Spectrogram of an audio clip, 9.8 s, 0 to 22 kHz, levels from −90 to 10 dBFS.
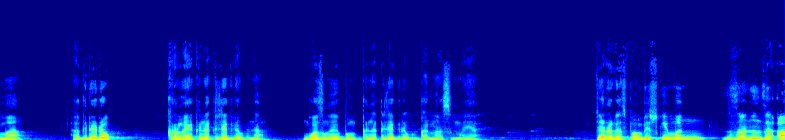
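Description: No technical faults can be heard anywhere in the recording; the signal holds steady throughout with no audible disruption.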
